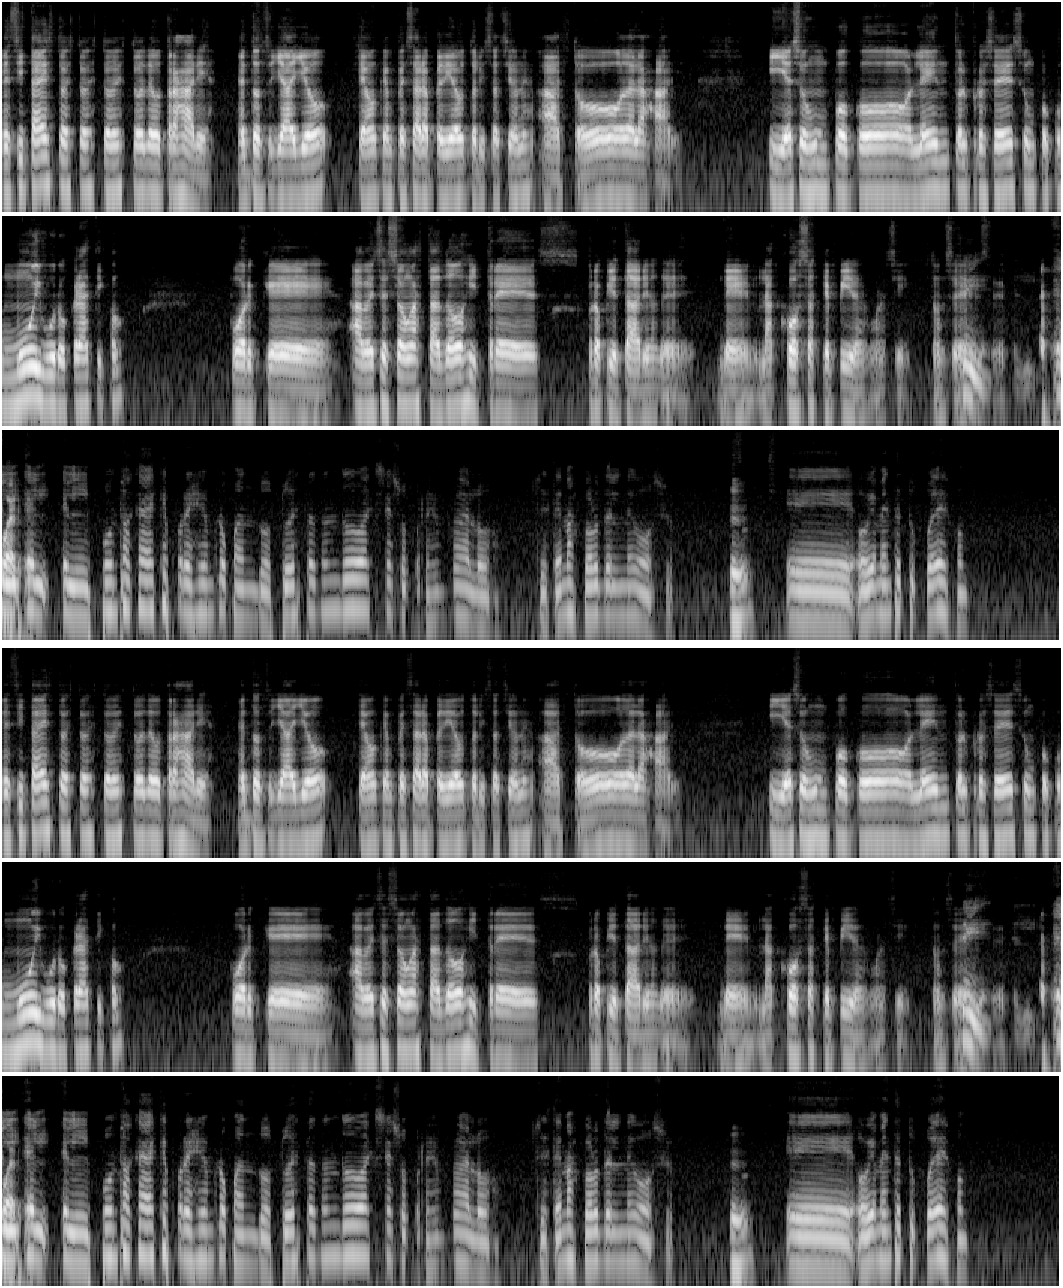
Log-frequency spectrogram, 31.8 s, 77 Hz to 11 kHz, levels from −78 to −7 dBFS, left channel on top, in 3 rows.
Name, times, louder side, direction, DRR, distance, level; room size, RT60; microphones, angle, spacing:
voice 1, 0.0-2.1 2.4-3.2 3.6-6.8 7.7-11.8 12.9-15.9 16.5-17.5 17.7-20.2 21.0-21.3 28.5-28.7, left 2 dB, 80° left, 3.4 m, -20 dB
voice 2, 20.2-26.1 26.5-27.9 29.0-30.9, right 1 dB, 40° right, 1.8 m, -26 dB
open air
head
